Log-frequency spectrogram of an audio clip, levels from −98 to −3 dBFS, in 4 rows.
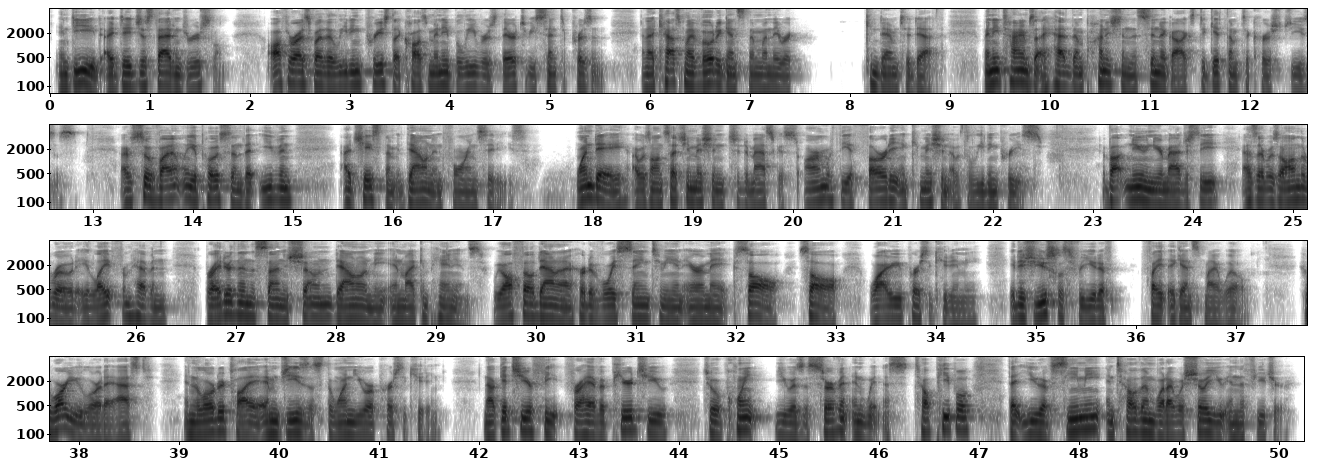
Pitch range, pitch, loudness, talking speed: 95-110 Hz, 100 Hz, -20 LUFS, 235 wpm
